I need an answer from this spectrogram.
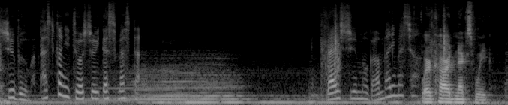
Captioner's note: vroomer passes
